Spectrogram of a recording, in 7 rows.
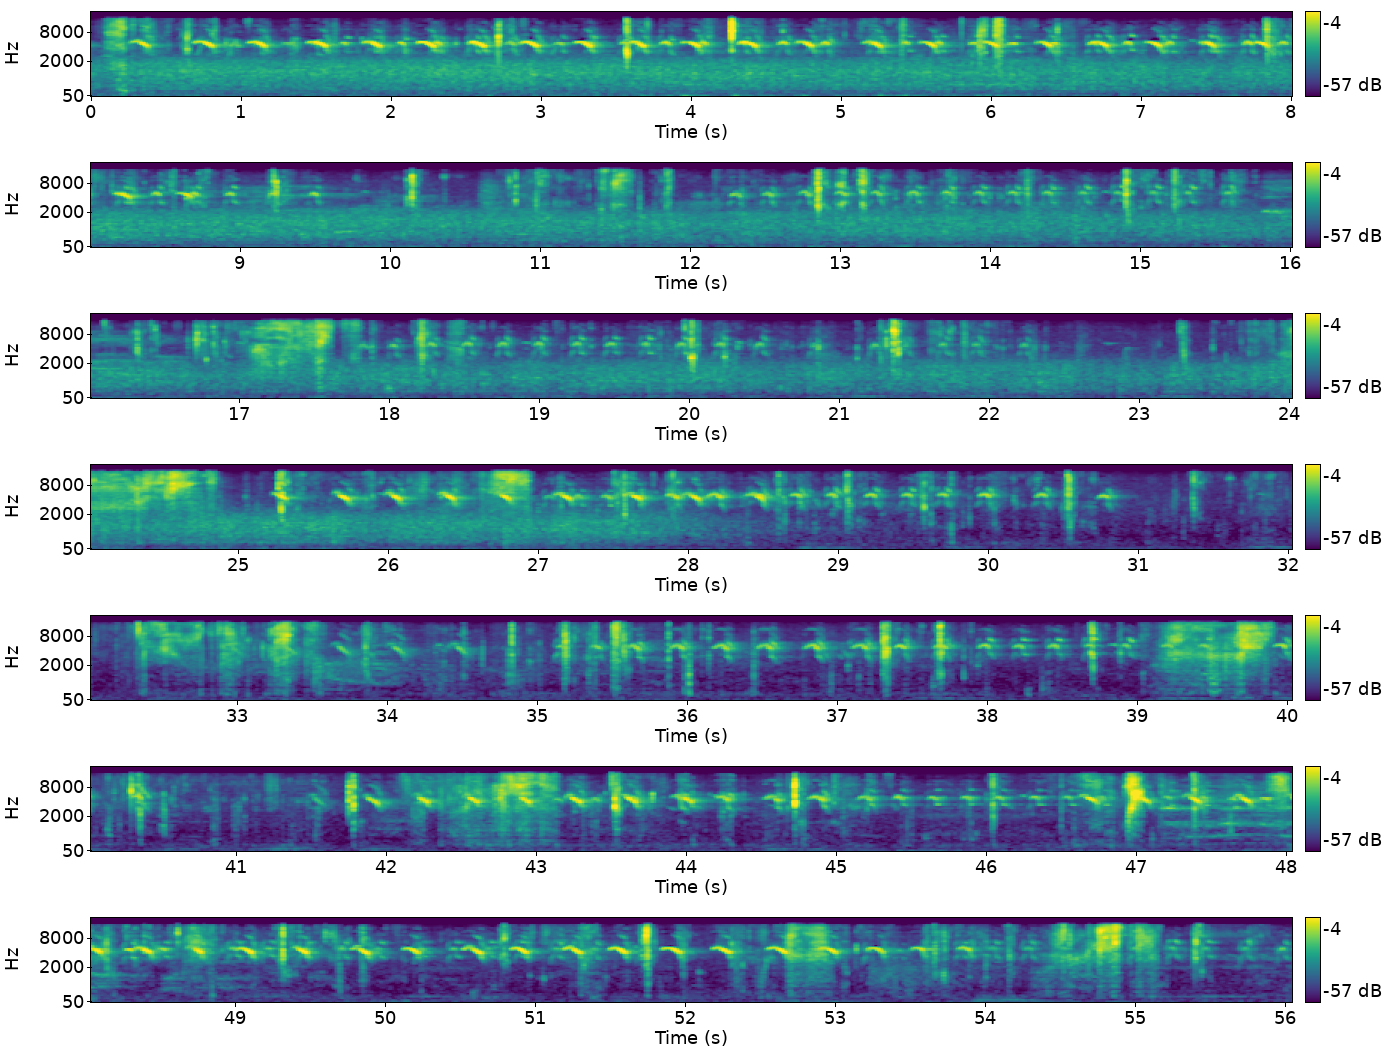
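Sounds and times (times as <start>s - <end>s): bird chirping: 0.0s - 56.0s
chewing and lip-smacking: 12.7s - 13.4s, 14.8s - 18.6s, 28.6s - 56.0s.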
